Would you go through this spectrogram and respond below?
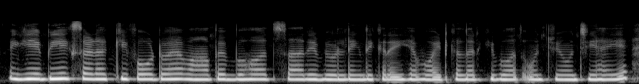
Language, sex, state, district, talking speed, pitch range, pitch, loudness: Hindi, female, Uttar Pradesh, Lalitpur, 215 wpm, 225-240 Hz, 230 Hz, -12 LUFS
